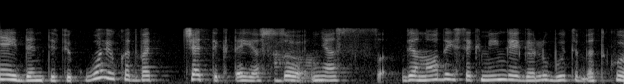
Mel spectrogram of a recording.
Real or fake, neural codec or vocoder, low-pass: real; none; 5.4 kHz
